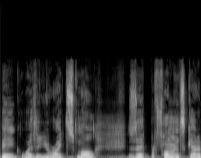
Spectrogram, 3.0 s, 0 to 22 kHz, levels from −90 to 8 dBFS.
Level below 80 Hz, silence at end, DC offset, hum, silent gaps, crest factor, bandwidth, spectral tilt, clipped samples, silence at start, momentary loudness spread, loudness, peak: -40 dBFS; 0 s; under 0.1%; none; none; 16 dB; 13.5 kHz; -5.5 dB/octave; under 0.1%; 0 s; 5 LU; -20 LUFS; -4 dBFS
